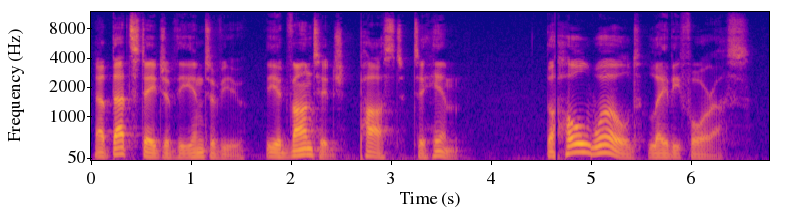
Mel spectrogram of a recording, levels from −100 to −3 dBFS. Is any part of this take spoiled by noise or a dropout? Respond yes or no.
yes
